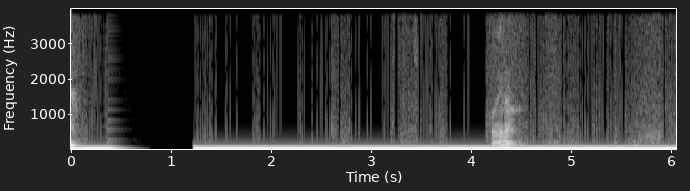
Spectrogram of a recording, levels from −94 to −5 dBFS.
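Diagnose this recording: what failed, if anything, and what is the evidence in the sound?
A DC offset sits on the whole recording. It points to the analogue front end or the converter. The waveform rides on a constant shift away from zero. You cannot hear it directly. It shows as steady energy at the lowest frequencies and wastes headroom.

Short concealed packet loss occurs at the network stage, at 0.30 to 0.34 s and again at 0.34 to 0.37 s. Each gap lost about 20 ms of audio. The receiver patched each hole by extending the previous sound. The result is a quick smear or wobble.

A long network dropout follows, from 0.37 to 1.24 s. Nearly 0.9 s never arrived. The receiver first continues the last sound as a fading buzz or hiss. Then about half a second of near silence remains. Sound resumes afterwards with that stretch missing. A network outage is the likely cause. The call path itself is band-limited, with nothing above 4 kHz, which fits G.711 A-law.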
